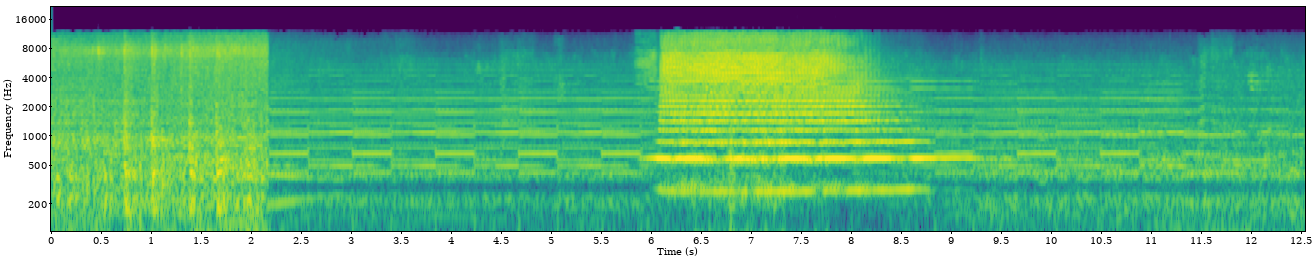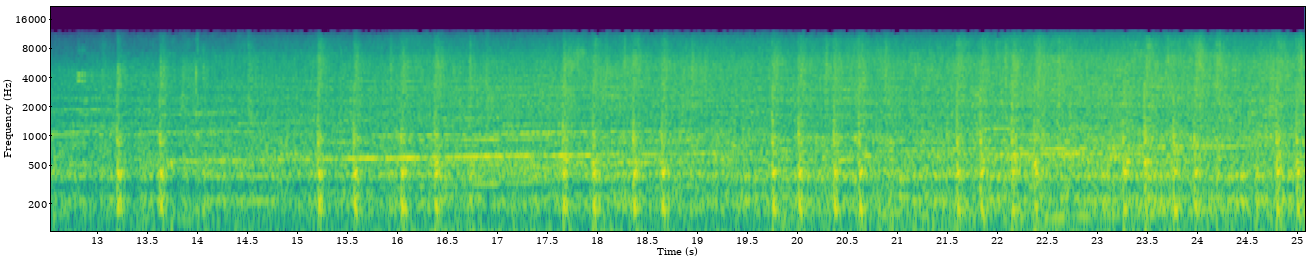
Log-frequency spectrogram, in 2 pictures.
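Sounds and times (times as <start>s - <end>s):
train wheels clacking on rail joints: 0.0s - 2.2s, 12.8s - 25.0s
train running noise: 0.0s - 25.0s.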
